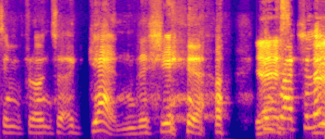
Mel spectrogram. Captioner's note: chuckling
